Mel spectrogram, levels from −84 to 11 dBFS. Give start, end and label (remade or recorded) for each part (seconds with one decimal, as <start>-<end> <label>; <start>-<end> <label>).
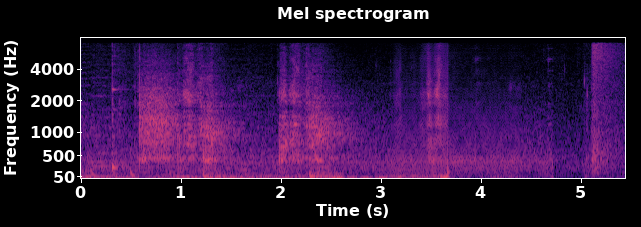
0.0-3.1 recorded; 3.1-4.4 remade; 4.4-5.4 recorded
